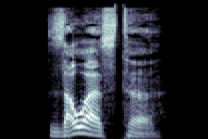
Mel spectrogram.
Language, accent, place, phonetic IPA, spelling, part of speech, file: German, Germany, Berlin, [ˈzaʊ̯ɐstə], sauerste, adjective, De-sauerste.ogg
- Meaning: inflection of sauer: 1. strong/mixed nominative/accusative feminine singular superlative degree 2. strong nominative/accusative plural superlative degree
